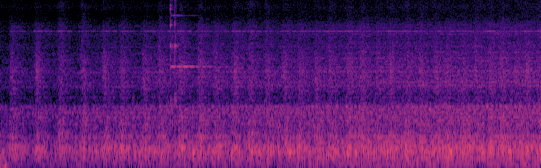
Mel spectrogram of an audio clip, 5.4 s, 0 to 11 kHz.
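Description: Passenger train in the Transport Fever 2 video game, a steady moderate rumble of rolling wheels with faint rhythmic clatter and a brief metallic clink, continuous throughout.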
